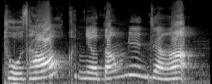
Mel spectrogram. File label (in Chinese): 吐槽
